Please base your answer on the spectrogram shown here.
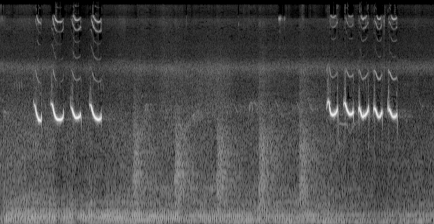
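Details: Young Sumatran leafbird chattering and learning to whistle: a burst of four loud, clear, hooked down-slurred whistles, a pause with faint soft sounds, then five more rapid matching whistles, over a faint steady high hiss.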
